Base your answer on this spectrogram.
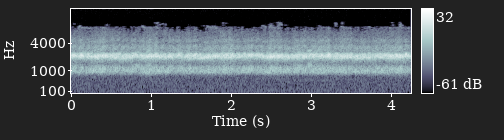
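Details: Unbroken frog chorus, a mid-high grating buzz that stays even in pitch and loudness throughout, many callers blending into one sustained wall of sound.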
